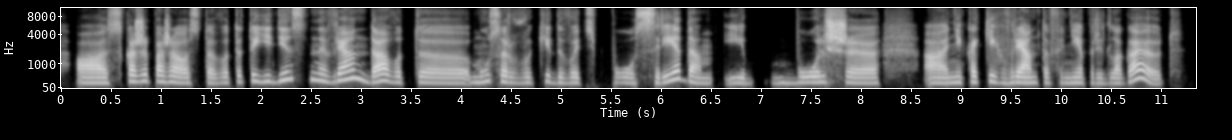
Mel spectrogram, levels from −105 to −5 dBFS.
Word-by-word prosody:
А, 175 0 +1
скажи, 225 +5 +1
пожалуйста, 180 -5 -1
вот 185 +2 -9
это 210 +2 -7
единственный 245 +4 -1
вариант, 270 +4 +2
да, 230 +5 +6
вот, 195 -3 -9
э, 175 -2 -3
мусор 205 +1 -2
выкидывать 180 0 -6 0.2
по 180 -1 -10
средам 195 - +3
и 170 0 -8 0.3
больше, 175 0 +3 0.4
а, 175 -1 +1
никаких 190 +2 -3
вариантов 180 0 +1
не 180 0 -5
предлагают? 170 - -2
185 Hz, 110 wpm, -22 LUFS, 175-210 Hz, 0.4 s, да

